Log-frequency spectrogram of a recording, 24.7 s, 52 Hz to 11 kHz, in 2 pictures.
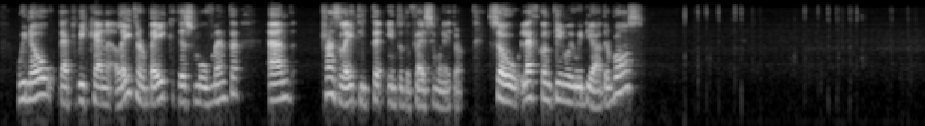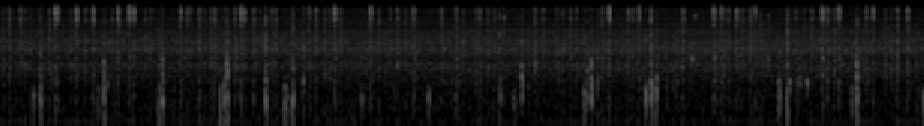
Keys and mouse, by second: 9.2 click, 9.8 click, 10.1 click, 11.0 click, 11.2 click, 11.4 click, 12.0 click, 12.4 click, 12.6 click, 13.1 click, 13.3 click, 13.5 click, 13.9 click, 14.1 click, 14.3 click, 14.8 click, 15.0 click, 15.2 click, 15.5 click, 15.7 click, 16.0 click, 16.5 click, 16.7 click, 16.8 click, 17.2 drag, 17.6 click, 17.8 click, 18.5 click, 18.7 click, 18.9 click, 19.5 click, 19.8 click, 20.0 click, 20.4 click, 20.7 click, 21.4 click, 22.0 click, 22.2 click, 22.4 click, 22.9 click, 23.1 click, 23.3 click, 23.5 click, 23.9 click, 24.2 click, 24.4 click.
